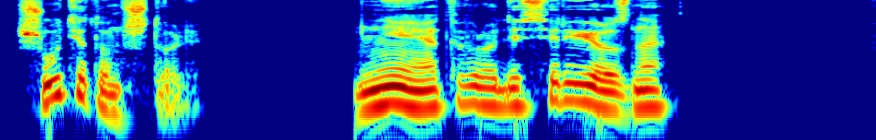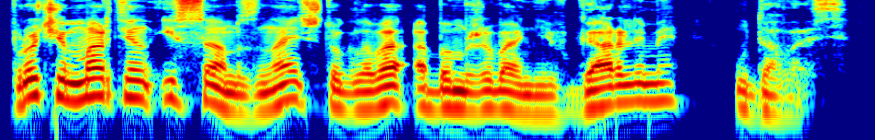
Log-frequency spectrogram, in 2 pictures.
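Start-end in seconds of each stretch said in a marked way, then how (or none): none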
